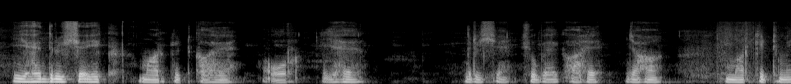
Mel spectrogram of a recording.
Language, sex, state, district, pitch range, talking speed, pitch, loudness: Hindi, male, Chhattisgarh, Korba, 110-125 Hz, 115 wpm, 110 Hz, -21 LUFS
